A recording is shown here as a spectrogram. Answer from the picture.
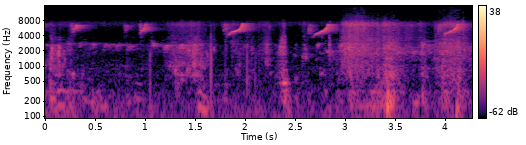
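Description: A bird repeating a short, high, rising chirp about once a second, with a brief rush of hiss about three seconds in.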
